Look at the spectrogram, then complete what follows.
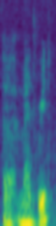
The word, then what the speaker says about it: Madrid: Township Kingsfield Madrid Township pronounced Madrid no not like to see in Spain I immediately called it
